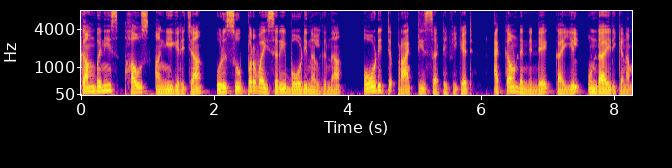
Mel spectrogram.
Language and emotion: Malayalam, neutral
